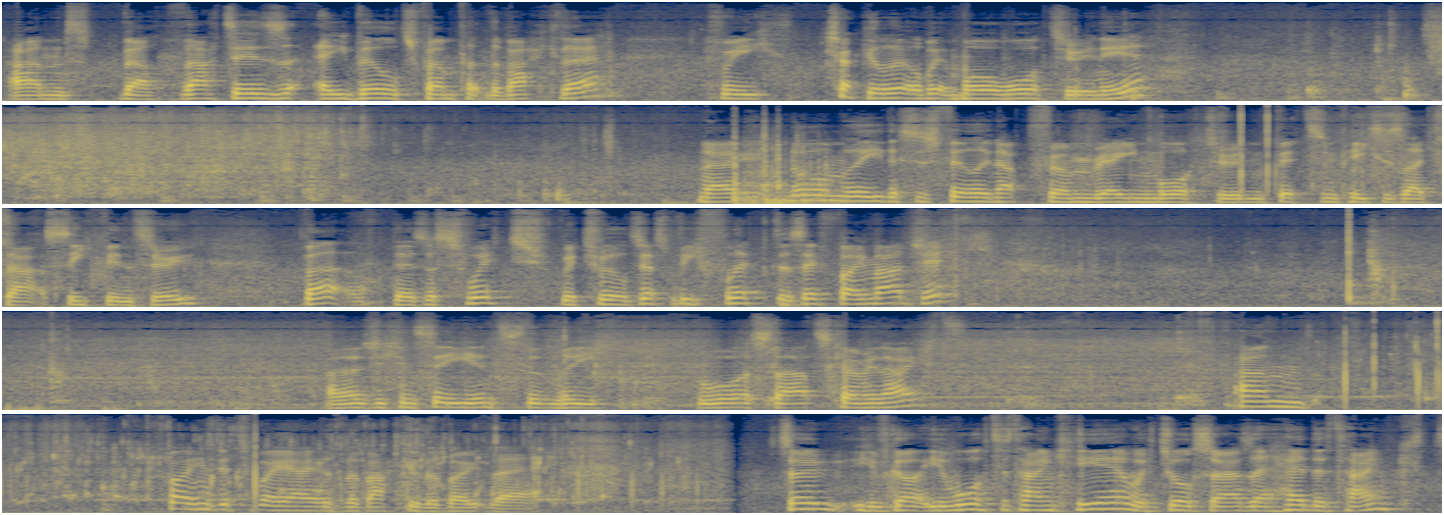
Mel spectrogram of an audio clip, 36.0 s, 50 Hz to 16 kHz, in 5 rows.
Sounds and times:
Speech: 0:00.0 - 0:05.8, 0:10.7 - 0:19.4, 0:23.2 - 0:26.4, 0:27.8 - 0:28.2, 0:29.6 - 0:31.5, 0:32.7 - 0:36.0
Water: 0:07.1 - 0:09.4, 0:28.1 - 0:32.5
Trickle, dribble: 0:28.2 - 0:32.5.

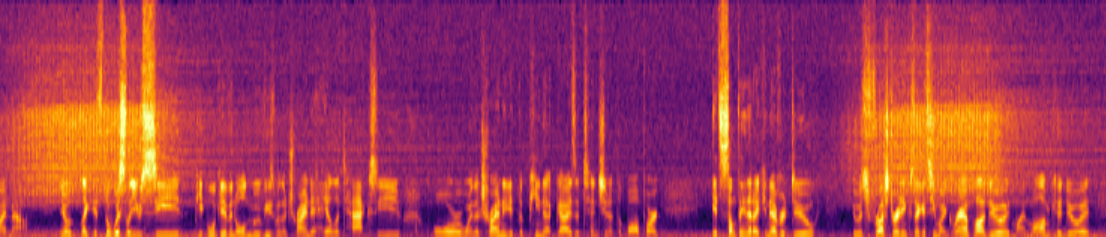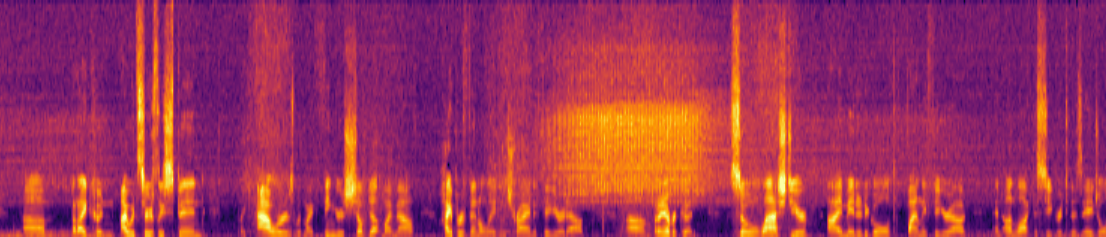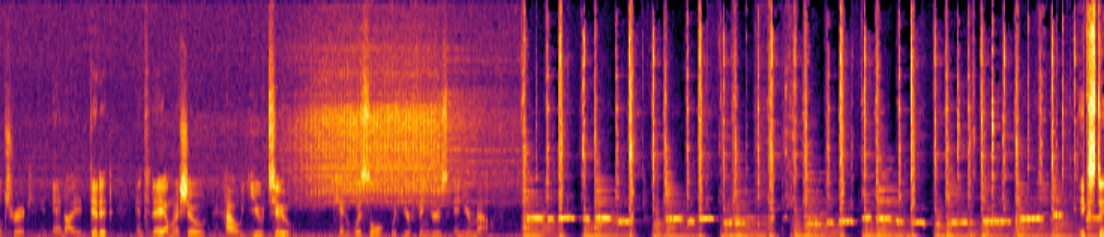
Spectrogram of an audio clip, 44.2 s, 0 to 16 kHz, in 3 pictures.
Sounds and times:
Speech: 0:00.0 - 0:08.8, 0:09.5 - 0:33.4, 0:34.0 - 0:36.1, 0:43.9 - 0:44.2.

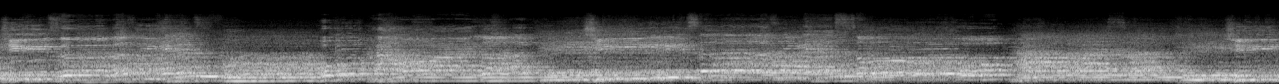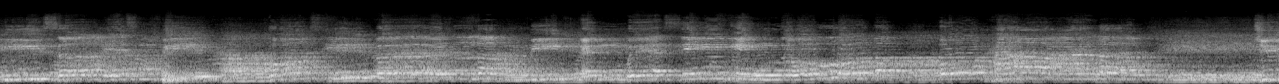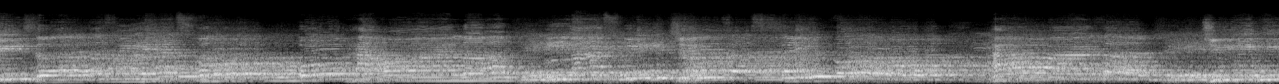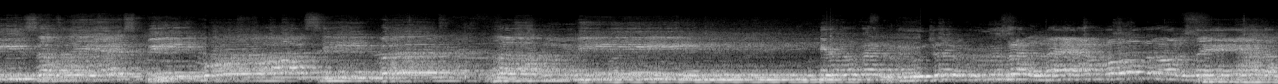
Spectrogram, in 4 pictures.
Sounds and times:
Male singing: 0:00.0 - 0:02.3, 0:03.2 - 0:10.2, 0:12.2 - 0:24.3, 0:25.3 - 0:45.6, 0:46.5 - 0:51.1
Choir: 0:00.0 - 0:51.1.

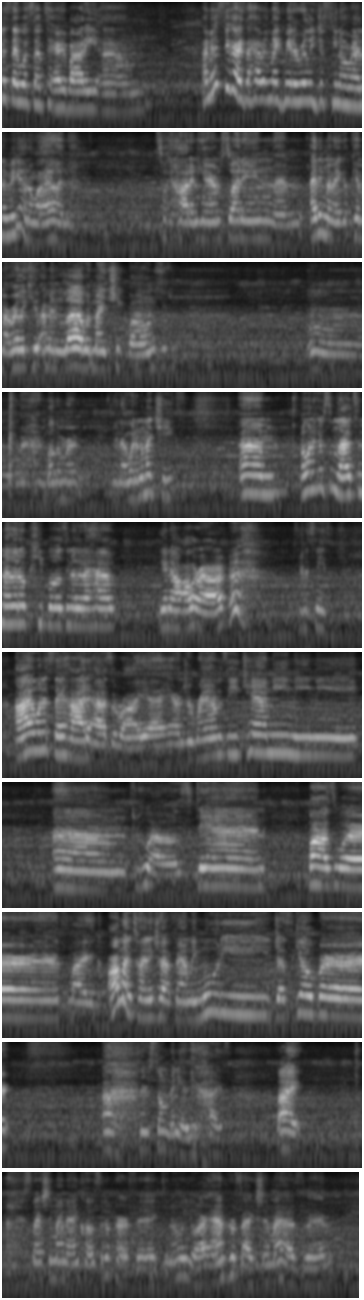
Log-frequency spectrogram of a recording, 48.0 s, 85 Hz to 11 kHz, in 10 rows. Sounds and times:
Speech: 0:00.0 - 0:02.0, 0:02.6 - 0:05.9, 0:06.8 - 0:11.9, 0:13.7 - 0:16.8, 0:17.6 - 0:23.6, 0:24.2 - 0:28.8, 0:29.5 - 0:38.5, 0:39.8 - 0:41.4, 0:42.0 - 0:42.4, 0:43.2 - 0:47.6
Music: 0:00.0 - 0:47.9.

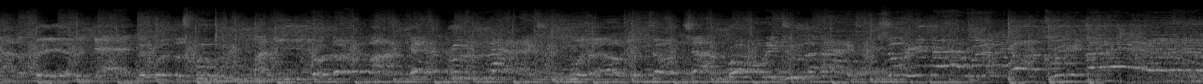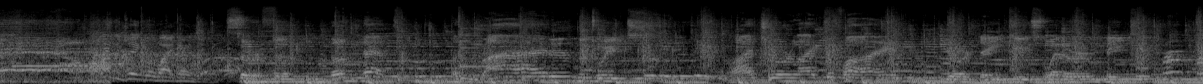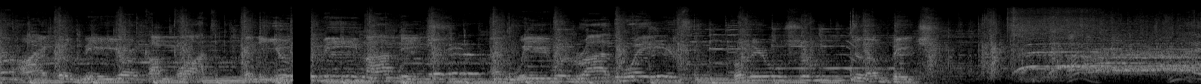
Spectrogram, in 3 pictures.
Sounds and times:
Music: 0:00.0 - 0:13.2, 0:14.3 - 0:34.2.

